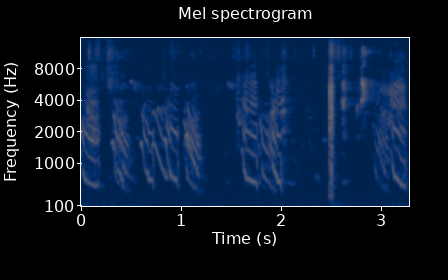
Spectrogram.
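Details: Male and female Grey francolin, known locally as teetar, calling together: quick runs of shrill, harmonic notes that slide downward, grouped in two bursts separated by a pause, with one sharp click midway and a low background hum.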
